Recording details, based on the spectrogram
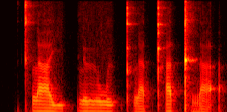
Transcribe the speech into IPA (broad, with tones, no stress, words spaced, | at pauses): kʰla˧j | plɯː˧wɯ˨˩k̚ pʰla˨˩t̚pʰa˦˥t̚kʰra˨˩ʔ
